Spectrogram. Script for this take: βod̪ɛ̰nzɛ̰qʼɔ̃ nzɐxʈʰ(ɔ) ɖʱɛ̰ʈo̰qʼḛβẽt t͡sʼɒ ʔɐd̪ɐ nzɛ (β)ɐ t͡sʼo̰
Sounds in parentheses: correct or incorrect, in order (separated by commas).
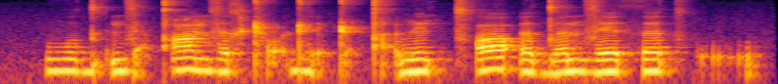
incorrect, incorrect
